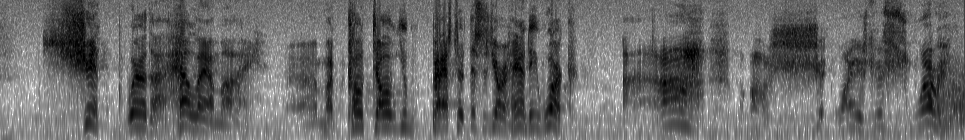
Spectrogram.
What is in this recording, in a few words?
Cursing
